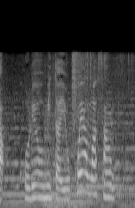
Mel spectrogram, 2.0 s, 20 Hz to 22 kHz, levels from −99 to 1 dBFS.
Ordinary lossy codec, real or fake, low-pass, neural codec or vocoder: none; real; none; none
